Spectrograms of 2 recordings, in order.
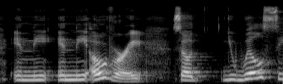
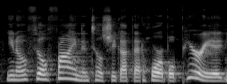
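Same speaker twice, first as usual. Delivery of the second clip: usual speaking voice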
